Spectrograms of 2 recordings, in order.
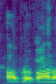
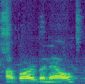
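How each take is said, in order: First: The name is said as Abravanel, with 'bra'. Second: The name is said as Abarbanel, with 'bar'. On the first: It is the scholarly form. The speaker calls it right. "it's most likely uh, pronounced" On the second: It is the popular form, easier to rhyme. The speaker calls it wrong. "many people pronounce his name uh"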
